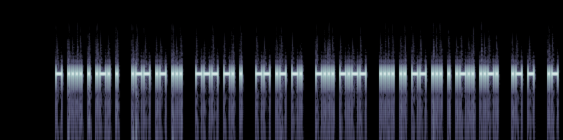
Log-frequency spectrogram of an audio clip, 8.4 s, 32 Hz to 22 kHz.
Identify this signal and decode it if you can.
Morse code, heard as a keyed tone, about 40 wpm, 700 Hz. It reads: THERE WAS ONE MAN BY HIMSELF AT A
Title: Sentences from Top 1600 Words 40wpm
